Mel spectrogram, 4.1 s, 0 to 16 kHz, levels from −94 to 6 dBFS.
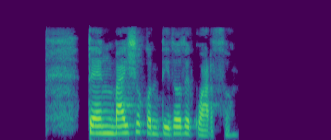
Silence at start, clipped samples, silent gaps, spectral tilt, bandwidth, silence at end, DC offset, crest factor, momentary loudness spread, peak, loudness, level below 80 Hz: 0.6 s; under 0.1%; 1.02-1.11 s; -5.5 dB/octave; 7.8 kHz; 1.2 s; under 0.1%; 18 dB; 19 LU; -2 dBFS; -17 LUFS; -62 dBFS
